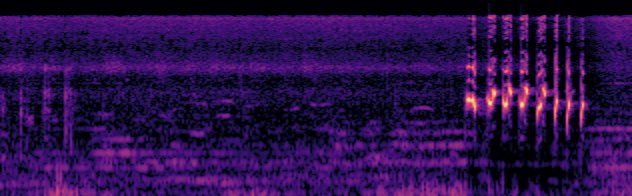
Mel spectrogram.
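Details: Iraqi bulbul singing: after a quiet stretch with low rumbling and faint voices, a fast phrase of seven or eight loud, evenly repeated bubbling notes near the end.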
